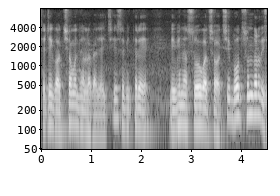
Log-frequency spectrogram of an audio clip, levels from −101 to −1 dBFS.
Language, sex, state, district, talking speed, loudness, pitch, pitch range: Odia, male, Odisha, Malkangiri, 200 wpm, -18 LUFS, 115 Hz, 110-150 Hz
